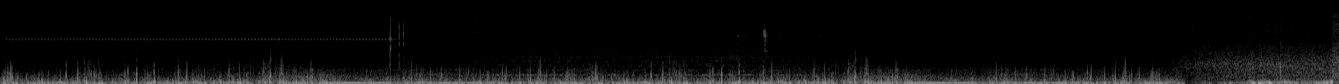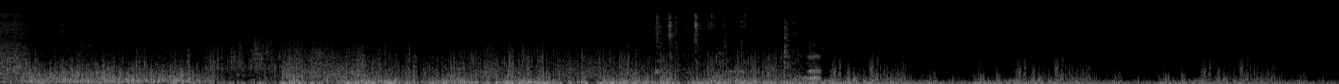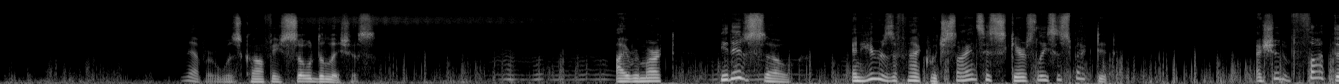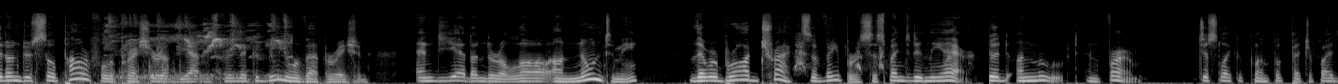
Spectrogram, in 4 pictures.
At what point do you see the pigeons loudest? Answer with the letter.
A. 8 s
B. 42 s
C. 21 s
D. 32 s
B.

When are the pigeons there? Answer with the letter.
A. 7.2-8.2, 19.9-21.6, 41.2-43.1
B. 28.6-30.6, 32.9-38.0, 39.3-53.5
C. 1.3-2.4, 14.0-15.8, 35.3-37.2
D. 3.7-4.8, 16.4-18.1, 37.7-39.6
A.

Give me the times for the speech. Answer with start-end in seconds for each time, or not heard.
28.6-30.6, 32.9-38.0, 39.3-53.5.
